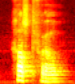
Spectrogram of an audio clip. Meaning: hostess
- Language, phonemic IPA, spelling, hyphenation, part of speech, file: Dutch, /ˈɣɑst.frɑu̯/, gastvrouw, gast‧vrouw, noun, Nl-gastvrouw.ogg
